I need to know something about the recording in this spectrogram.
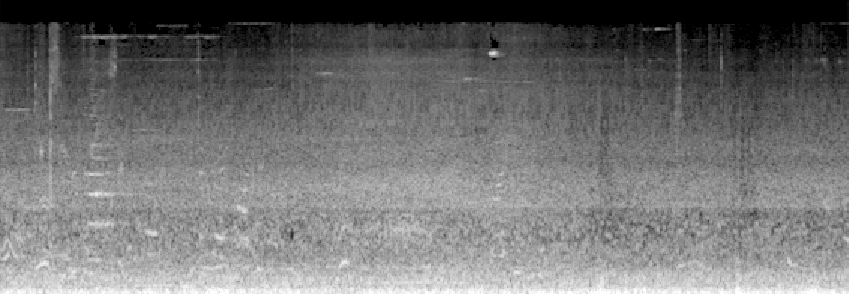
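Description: Traffic hums steadily along a nearby road.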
